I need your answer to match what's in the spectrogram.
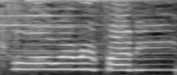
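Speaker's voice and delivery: squeaky high hello. Greeting listeners at the start of the show, squeaky voice. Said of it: "my voice is really squeaky today".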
